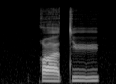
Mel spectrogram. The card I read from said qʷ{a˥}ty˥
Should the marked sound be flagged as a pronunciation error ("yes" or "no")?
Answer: no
